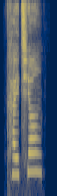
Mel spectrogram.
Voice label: "开枪", Chinese

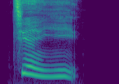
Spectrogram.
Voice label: "建议", Chinese

